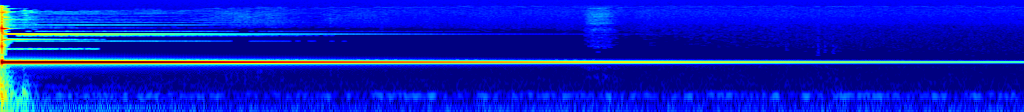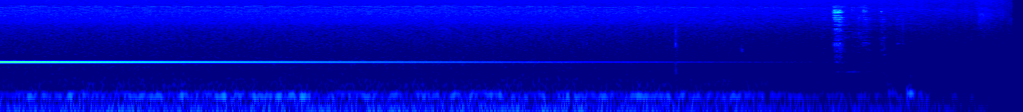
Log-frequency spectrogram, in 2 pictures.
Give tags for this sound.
celeste; samples

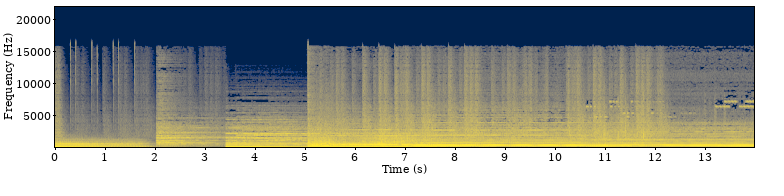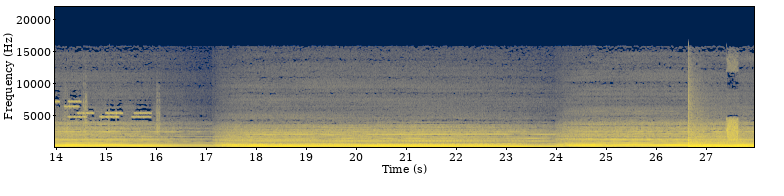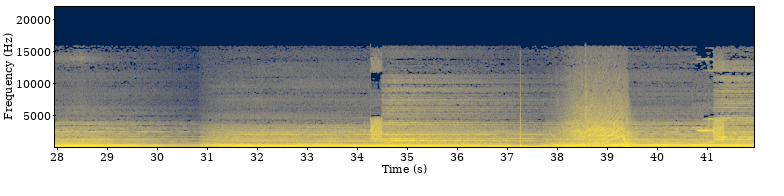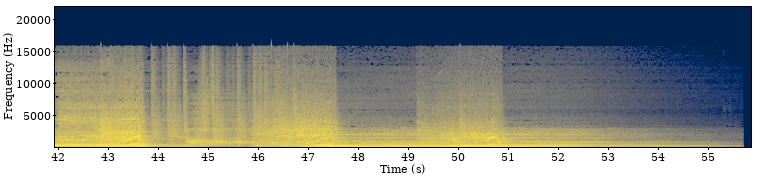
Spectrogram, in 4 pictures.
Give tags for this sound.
alien; aliens; approaching; beat; beeps; bleeps; dark; evil; future; futureistic; futuristic; fx; glitch; haunted; haunting; idm; piano; planetary; sound-effects; space; spacy; spook; spooky; star; stars; synth-stab; threat; threatening; threatning; war

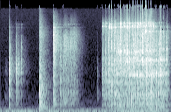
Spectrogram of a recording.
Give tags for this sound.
domino; toy; playing

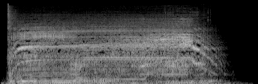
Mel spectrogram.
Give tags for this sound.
engine; fostex; fr-2le; motor; ntg3; off; power; rode; run; short; toy; toys; turn

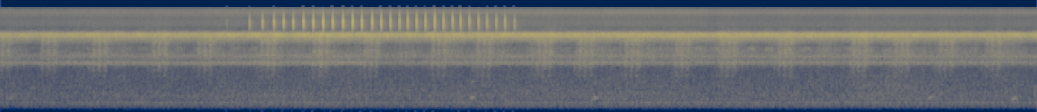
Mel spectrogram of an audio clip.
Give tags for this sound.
ambient; crickets

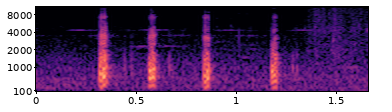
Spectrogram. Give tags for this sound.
buck; Chicken

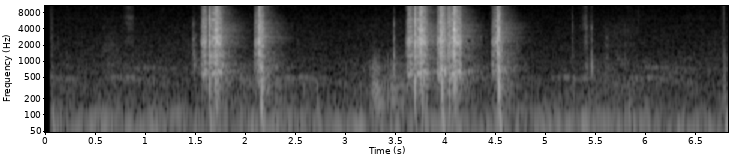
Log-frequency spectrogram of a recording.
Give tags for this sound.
Camera; Click; effect

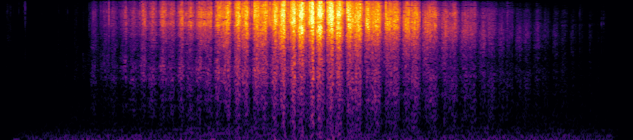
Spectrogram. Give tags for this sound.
Restrillar; romper

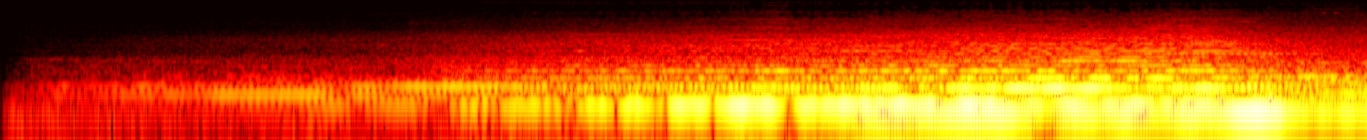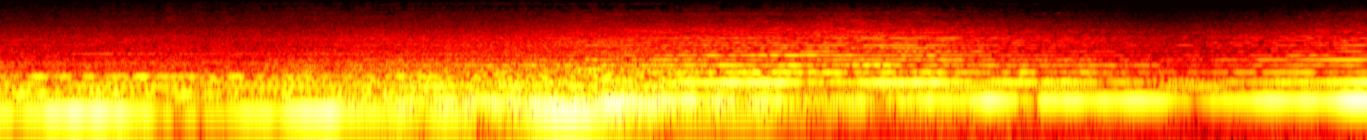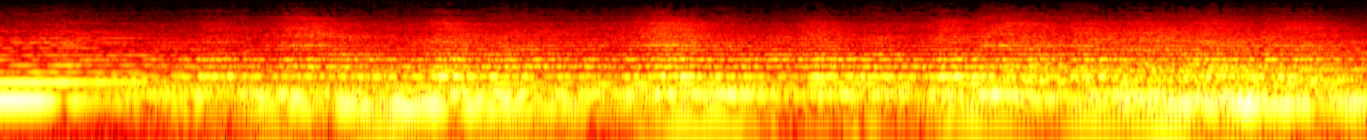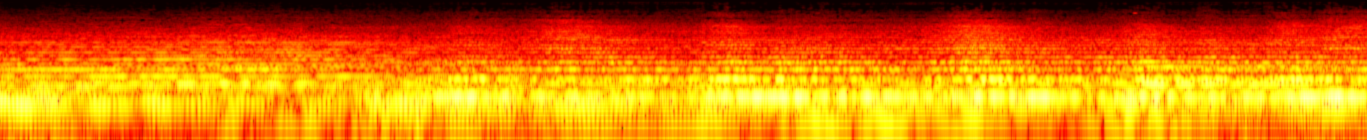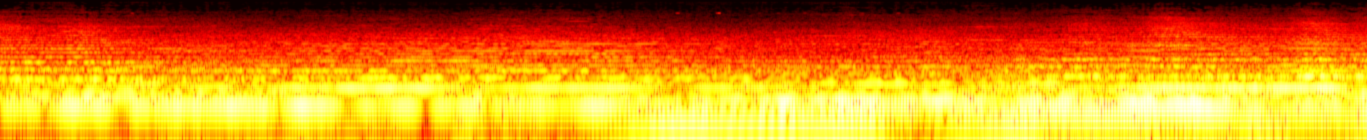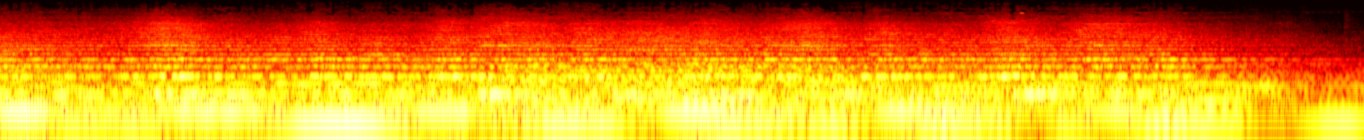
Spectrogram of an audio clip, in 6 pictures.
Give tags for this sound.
Movie; Cinematic; String; Sad; Think; Orchestra; Ambient; Surround; Strings; Slow; Comteporary

